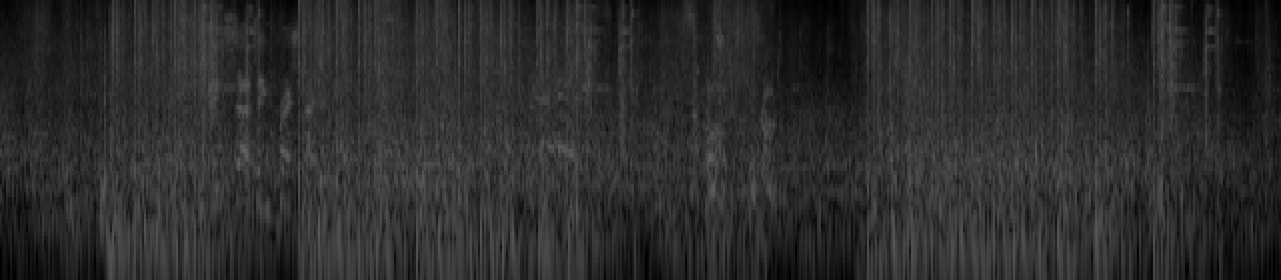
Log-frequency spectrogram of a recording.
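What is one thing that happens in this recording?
Rapid gunfire rattles loudly in bursts.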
